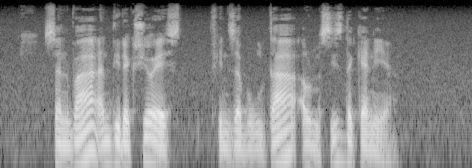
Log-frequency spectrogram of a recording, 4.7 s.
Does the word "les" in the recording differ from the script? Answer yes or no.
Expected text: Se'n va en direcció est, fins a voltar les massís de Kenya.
yes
